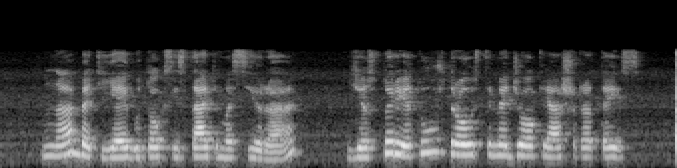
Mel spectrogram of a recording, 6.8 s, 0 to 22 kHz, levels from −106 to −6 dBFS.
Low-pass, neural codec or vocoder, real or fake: 7.2 kHz; none; real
